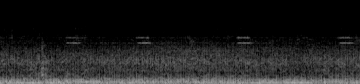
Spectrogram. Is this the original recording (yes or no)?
no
